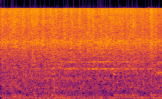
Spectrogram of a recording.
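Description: Water spraying and splashing, a loud, dense, even hiss like heavy rain, over background music.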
